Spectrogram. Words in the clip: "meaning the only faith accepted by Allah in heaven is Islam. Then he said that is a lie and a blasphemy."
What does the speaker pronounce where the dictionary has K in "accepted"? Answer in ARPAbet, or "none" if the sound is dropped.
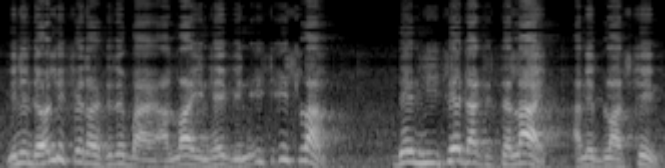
none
